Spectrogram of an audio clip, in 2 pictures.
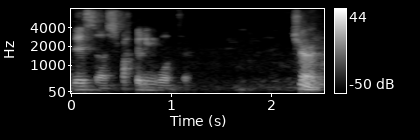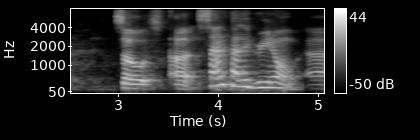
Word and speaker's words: San Pellegrino: This is I keep having a hard time pronouncing its name. San Pellegrino, am I right? You are right.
